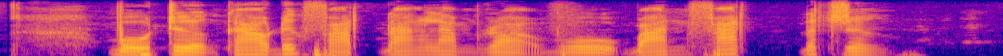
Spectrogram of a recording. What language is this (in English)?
Vietnamese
